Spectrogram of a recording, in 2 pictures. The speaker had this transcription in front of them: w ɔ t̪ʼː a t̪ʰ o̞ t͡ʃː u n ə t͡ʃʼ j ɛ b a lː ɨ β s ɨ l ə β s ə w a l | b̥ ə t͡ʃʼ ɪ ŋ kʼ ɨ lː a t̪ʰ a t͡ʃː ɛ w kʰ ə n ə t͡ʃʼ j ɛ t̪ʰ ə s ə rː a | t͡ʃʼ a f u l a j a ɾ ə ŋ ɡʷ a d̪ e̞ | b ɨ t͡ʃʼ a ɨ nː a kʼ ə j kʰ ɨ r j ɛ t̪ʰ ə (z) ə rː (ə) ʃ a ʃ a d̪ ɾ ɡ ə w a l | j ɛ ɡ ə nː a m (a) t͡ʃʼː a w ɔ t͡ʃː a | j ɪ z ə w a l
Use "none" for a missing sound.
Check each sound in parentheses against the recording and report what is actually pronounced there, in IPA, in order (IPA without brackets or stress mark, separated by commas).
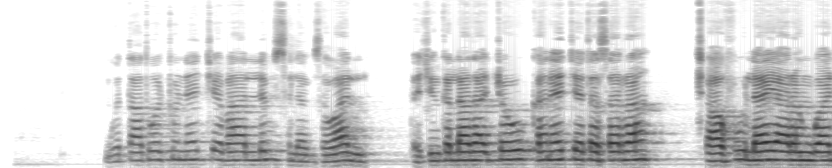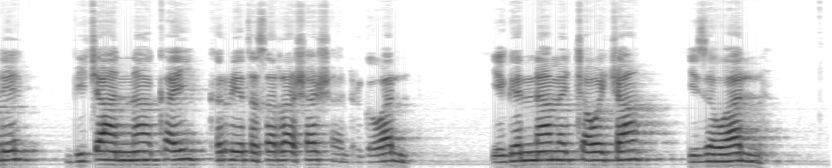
s, a, ə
